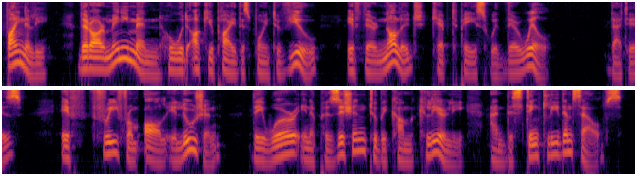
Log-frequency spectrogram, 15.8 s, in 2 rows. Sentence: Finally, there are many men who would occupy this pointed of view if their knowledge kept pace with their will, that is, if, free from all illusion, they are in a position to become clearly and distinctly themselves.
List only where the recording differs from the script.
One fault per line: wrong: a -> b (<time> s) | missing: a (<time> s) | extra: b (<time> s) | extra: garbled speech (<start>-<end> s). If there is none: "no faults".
wrong: pointed -> point (3.1 s)
wrong: are -> were (11.2 s)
